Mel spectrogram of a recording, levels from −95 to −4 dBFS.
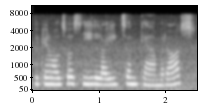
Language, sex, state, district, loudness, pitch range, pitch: English, female, Karnataka, Bangalore, -12 LUFS, 230-255 Hz, 250 Hz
